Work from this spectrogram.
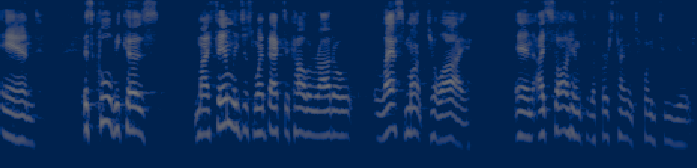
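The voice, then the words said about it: Emotional, choked-up voice. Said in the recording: “getting emotional”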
